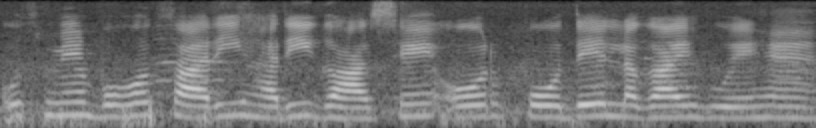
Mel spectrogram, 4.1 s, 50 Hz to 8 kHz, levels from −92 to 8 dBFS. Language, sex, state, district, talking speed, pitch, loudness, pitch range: Hindi, female, Haryana, Jhajjar, 145 wpm, 235 Hz, -18 LUFS, 225-250 Hz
